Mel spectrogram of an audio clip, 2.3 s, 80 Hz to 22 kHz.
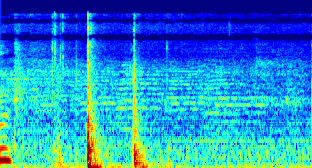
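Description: Mazda CX-90 rear door unlocking and its latch releasing as the handle is pulled: two sharp clicks about a third of a second apart, the first the louder.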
